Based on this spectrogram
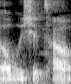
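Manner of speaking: hushed whisper under the breath. Retelling a secret phone call with a crush: imitating own past whisper. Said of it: "so I'm whispering".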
